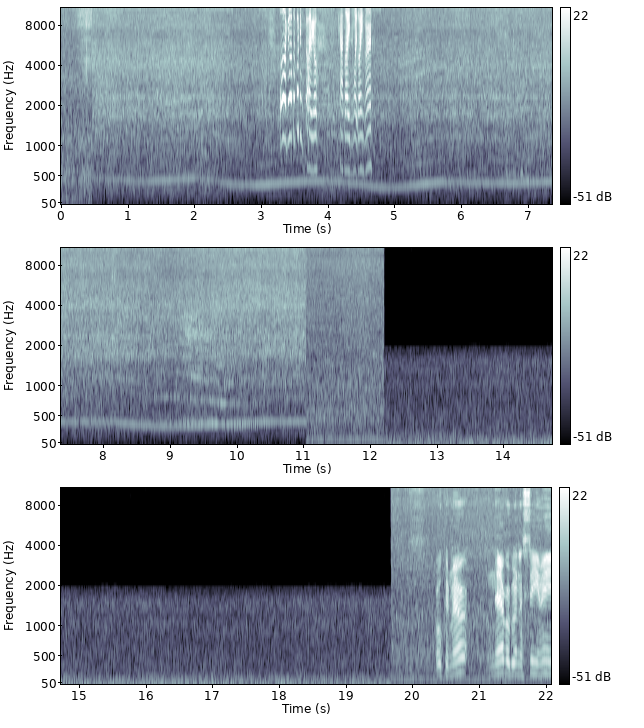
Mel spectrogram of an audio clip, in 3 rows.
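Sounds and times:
hiss of air and wet road: 0:00.0 - 0:02.4, 0:19.7 - 0:21.0
warbling high-pitched sounds: 0:03.2 - 0:04.7.

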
